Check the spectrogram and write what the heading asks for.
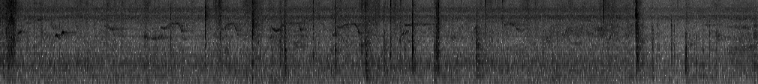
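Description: Irregular knocks and scuffs of shoes on a homemade wooden ladder screwed to a tree as someone climbs it, over a steady outdoor hiss with a few faint bird chirps.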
